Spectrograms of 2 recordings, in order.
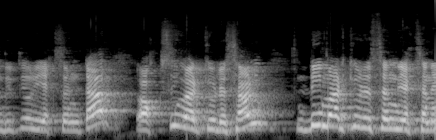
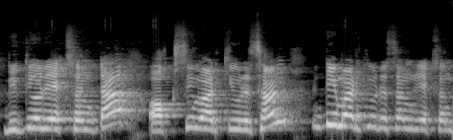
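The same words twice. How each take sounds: First: Slow dictation. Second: Said in the usual way. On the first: Shown as a demonstration. Teacher dictating to students taking notes, paused and chunked. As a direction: split into chunks with pauses so students can write. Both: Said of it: "একটু note করে নিস".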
